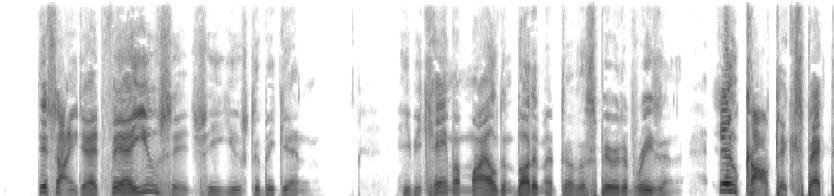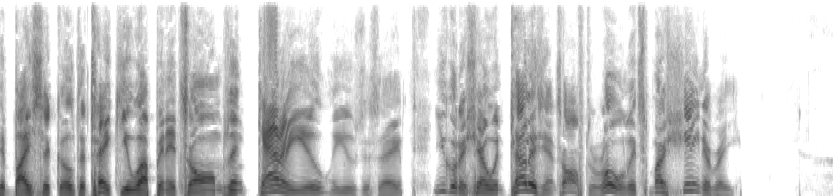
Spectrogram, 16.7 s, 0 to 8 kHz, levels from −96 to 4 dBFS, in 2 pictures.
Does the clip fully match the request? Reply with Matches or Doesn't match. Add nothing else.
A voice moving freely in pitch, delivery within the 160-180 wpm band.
Matches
